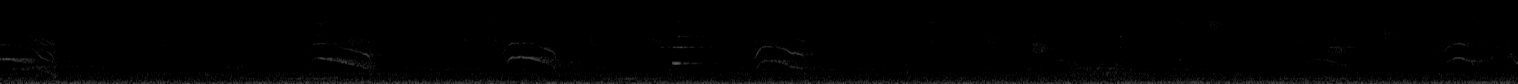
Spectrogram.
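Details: Kitten under treatment for fungus using leaf juice meows repeatedly, about seven short arched cries spaced one to two seconds apart, fading toward the end, with constant low background noise.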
